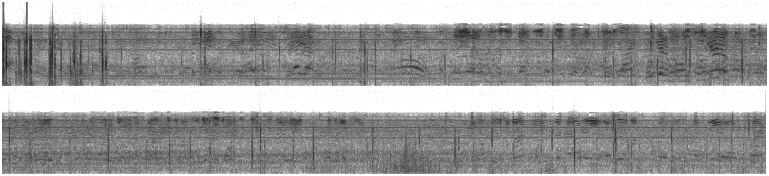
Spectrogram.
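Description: Rapid footsteps and gear knocking against a body-worn camera for the first second or two, then walking footsteps with indistinct distant voices over a steady hum.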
